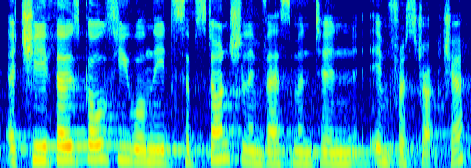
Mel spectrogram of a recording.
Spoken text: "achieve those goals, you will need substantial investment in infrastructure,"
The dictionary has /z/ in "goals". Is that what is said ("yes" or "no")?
yes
